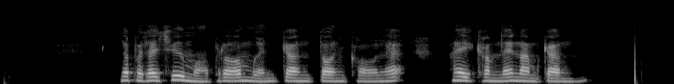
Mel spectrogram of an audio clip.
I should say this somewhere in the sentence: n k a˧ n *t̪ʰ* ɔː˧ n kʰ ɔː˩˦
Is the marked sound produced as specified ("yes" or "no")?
no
